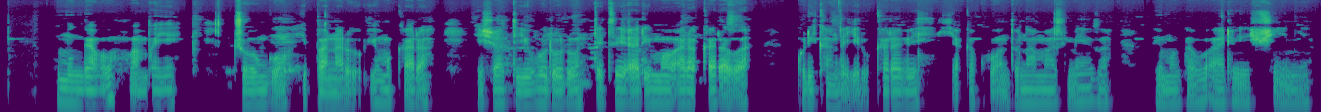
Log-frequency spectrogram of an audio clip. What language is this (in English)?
Kinyarwanda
